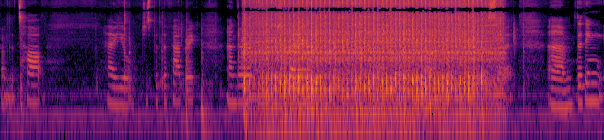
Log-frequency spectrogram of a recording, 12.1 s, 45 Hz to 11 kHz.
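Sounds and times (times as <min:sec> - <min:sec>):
toy sewing machine running: 0:04.8 - 0:10.2.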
